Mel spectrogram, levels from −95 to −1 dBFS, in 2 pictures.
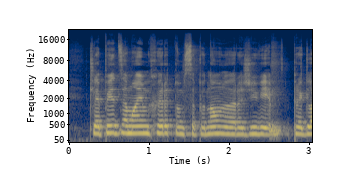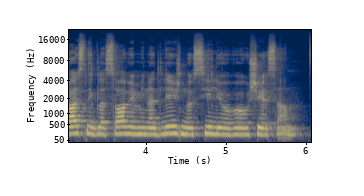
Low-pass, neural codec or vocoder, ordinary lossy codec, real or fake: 19.8 kHz; none; none; real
